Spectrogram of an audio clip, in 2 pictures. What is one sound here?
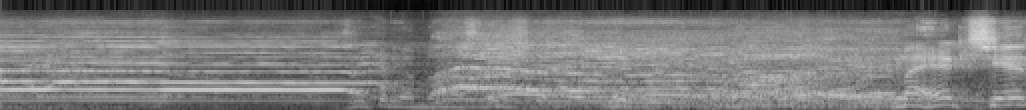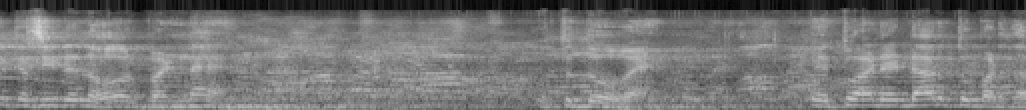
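A man chants loudly and with passion through a microphone and loudspeakers.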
